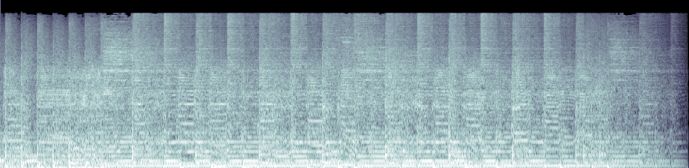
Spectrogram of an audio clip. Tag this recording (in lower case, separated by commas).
music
